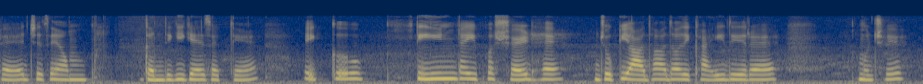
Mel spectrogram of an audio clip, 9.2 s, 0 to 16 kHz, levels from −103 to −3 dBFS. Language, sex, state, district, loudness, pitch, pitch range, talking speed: Hindi, female, Jharkhand, Jamtara, -31 LUFS, 220 Hz, 210-235 Hz, 145 wpm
